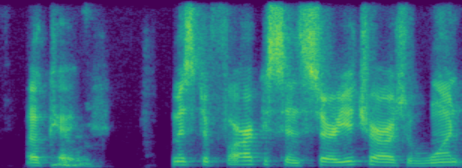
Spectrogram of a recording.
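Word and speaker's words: Farquharson: last name is f-a-r-q-u-h-a-r-s-o-n foreign how do you pronounce your last name sir okay Mr Ferguson sir you charge a one count of Criminal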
